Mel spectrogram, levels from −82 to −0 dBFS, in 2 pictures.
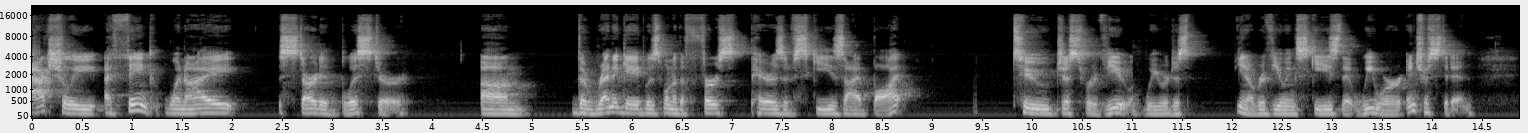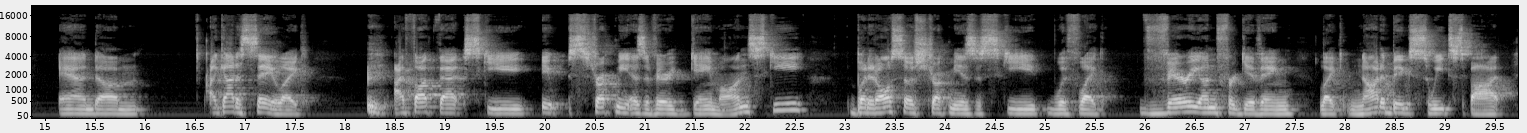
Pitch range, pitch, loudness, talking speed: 105-125 Hz, 115 Hz, -18 LUFS, 145 wpm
